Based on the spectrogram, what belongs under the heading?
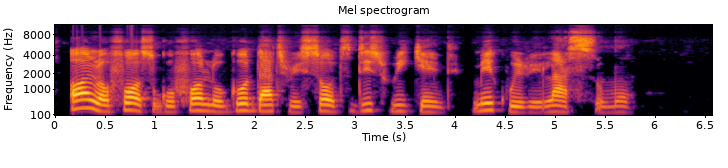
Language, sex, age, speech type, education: Nigerian Pidgin, female, 15-29, spontaneous, tertiary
